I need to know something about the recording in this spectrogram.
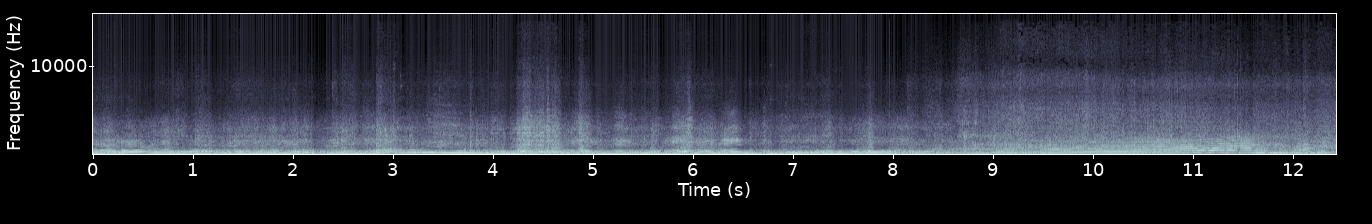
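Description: A race car engine roars and revs up and down close by.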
